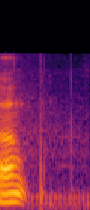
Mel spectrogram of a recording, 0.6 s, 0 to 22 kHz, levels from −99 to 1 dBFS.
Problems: none marked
